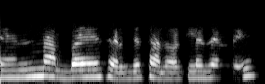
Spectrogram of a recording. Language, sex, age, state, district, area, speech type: Telugu, female, 45-60, Andhra Pradesh, West Godavari, rural, conversation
